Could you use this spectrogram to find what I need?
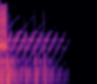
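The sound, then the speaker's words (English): A short Coca-Cola advertising jingle: a sharp opening hit followed by a quick run of bright, bouncy, sliding tones, lasting under a second with no voices. “And obviously you heard a little jingle there of Coca-Cola that we were gratefully sent to us by Guy Bogdanov from Siconian Speed.”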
